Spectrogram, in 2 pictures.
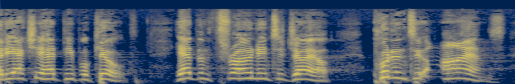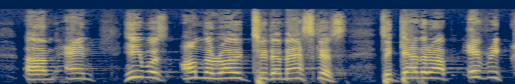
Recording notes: Recorded live on Sunday 16th July the 2023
